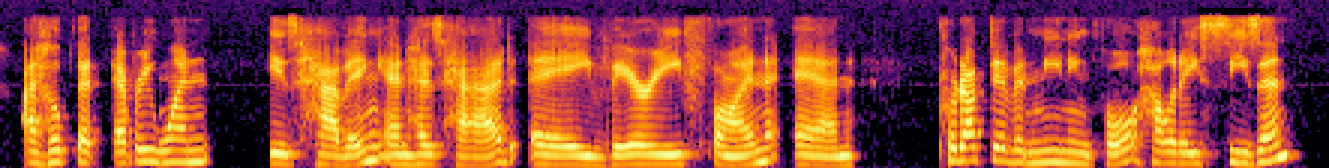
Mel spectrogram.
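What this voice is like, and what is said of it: Raspy voice, hoarse from a cold. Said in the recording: “I'm recovering from a cold, so my voice is a little more raspy than usual”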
